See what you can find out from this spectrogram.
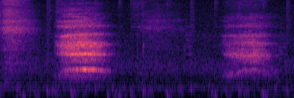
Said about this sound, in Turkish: Aldım nefes.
